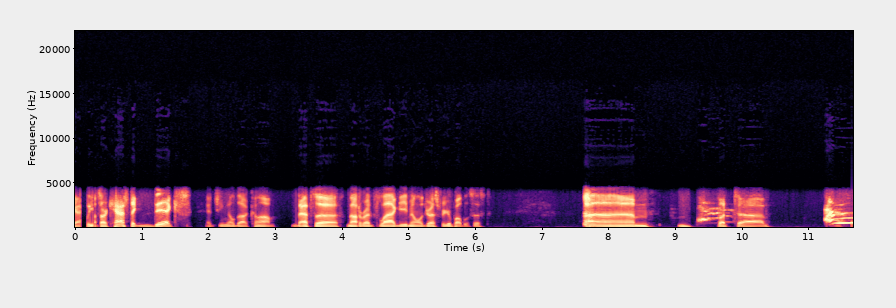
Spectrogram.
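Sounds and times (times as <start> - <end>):
speech: 0.0 - 6.3, 7.6 - 10.5, 11.3 - 11.6
dog barking and yelping: 9.4 - 10.0, 11.2 - 11.6.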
